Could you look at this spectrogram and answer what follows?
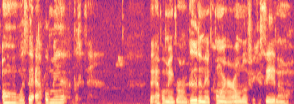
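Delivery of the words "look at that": slow breathy whisper. Real, not acted. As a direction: hush it to yourself. Whispered, very quiet.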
